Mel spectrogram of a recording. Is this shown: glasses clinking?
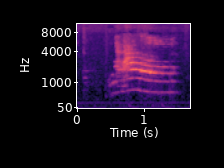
no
